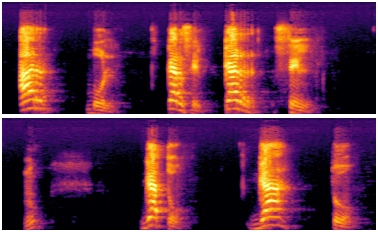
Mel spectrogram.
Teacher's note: la penúltima sílaba es la que lleva mayor entonación de voz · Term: palabras graves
